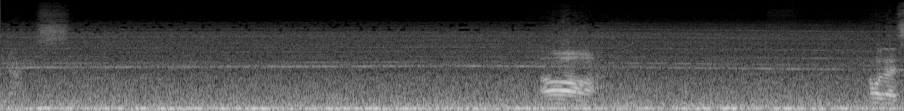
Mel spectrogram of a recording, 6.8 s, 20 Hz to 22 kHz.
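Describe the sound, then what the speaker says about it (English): Jet engine in Microsoft Flight Simulator 2020, a steady low roar and hum continuing throughout at moderate loudness, with a few brief voice fragments over it. "Oh, that sweet jet engine sound."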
